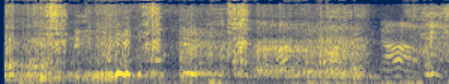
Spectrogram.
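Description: Plastic snow shovel scraping and pushing over an icy concrete driveway in repeated strokes, with people laughing and making wordless vocal sounds.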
